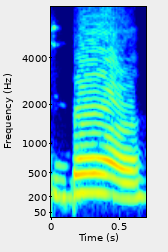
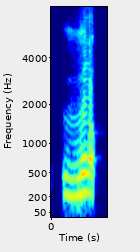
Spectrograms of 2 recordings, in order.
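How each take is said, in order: First: The word is said with a drawn-out vowel. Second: The word is said short and quick. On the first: The speaker calls it wrong. "Don't say the" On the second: The speaker calls it right. "it is short"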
